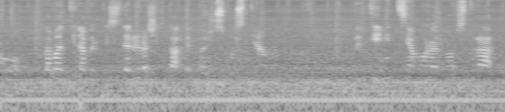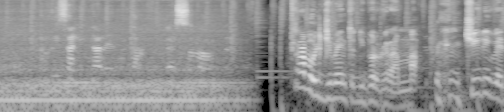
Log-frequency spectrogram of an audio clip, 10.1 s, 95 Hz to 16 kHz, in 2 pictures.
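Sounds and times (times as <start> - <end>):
van engine droning inside cab: 0.0 - 7.6.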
